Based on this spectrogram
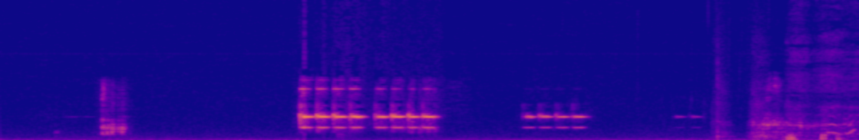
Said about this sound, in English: Oh, there's the timer.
